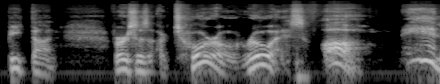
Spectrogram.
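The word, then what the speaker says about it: Dunne: Sheena Bay's leg defending against Candice larae Pete Doon Don dune I always say it wrong Pete Dunn vs.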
